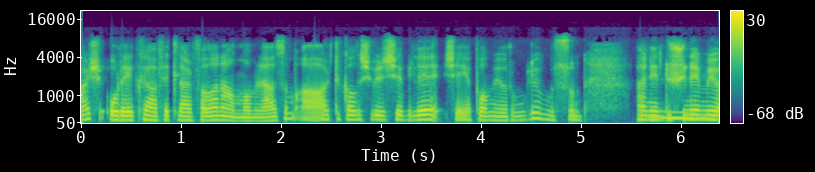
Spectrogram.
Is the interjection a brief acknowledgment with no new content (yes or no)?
yes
